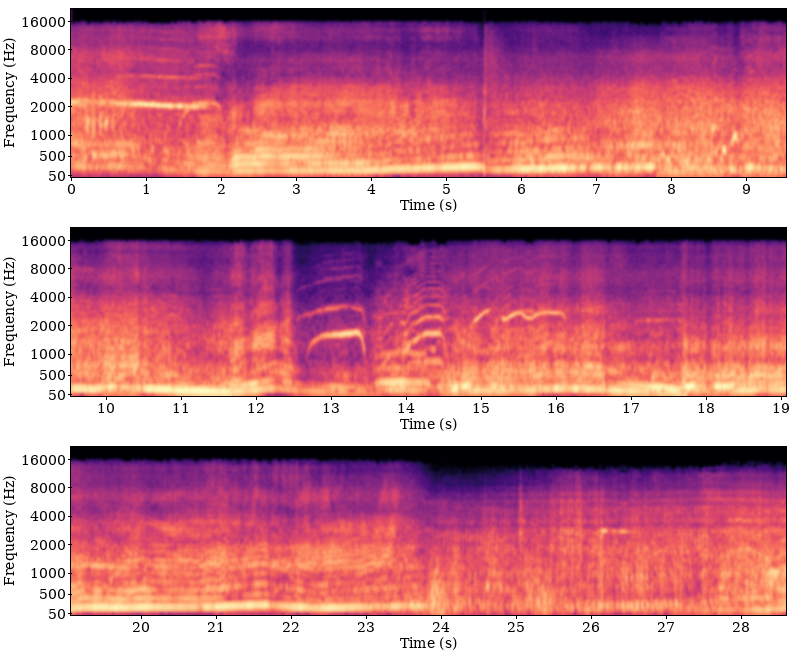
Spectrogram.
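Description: Rally car engines roar close by, revving up and dropping again and again as the cars race through a bend.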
